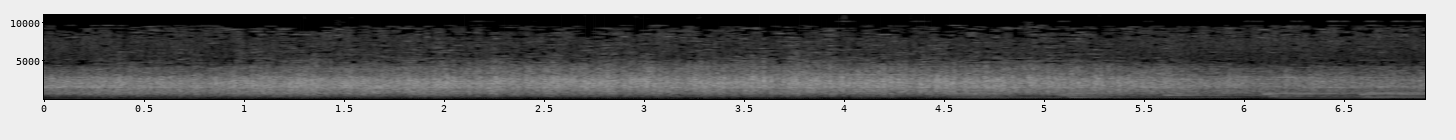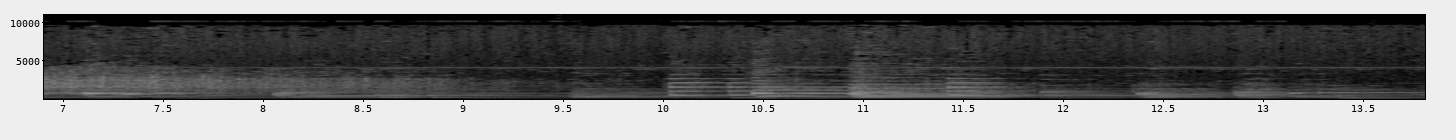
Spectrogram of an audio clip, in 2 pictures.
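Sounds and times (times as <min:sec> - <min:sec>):
large cricket crowd cheering and applauding: 0:00.0 - 0:09.6
musical tones: 0:04.6 - 0:13.8.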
